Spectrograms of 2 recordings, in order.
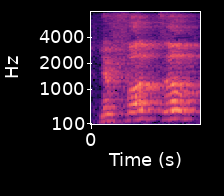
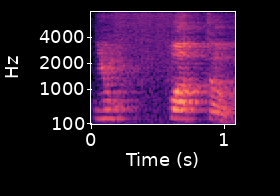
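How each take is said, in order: First: Higher and louder, blunt; emphatic call-out, higher and louder; loud verdict. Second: Slow, higher and louder, each word drawn out; mocking slow repeat, higher and louder; slow emphatic repeat. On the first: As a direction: slam the verdict down. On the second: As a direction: drag it out for emphasis. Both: Real, not acted.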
